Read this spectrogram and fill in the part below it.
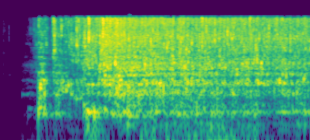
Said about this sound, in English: A flushing enclosed toilet. It's something people in many parts of the world take for granted.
